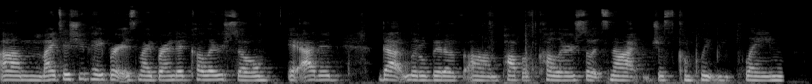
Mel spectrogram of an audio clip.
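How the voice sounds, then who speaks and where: A woman's medium-pitched voice at a moderate pace, monotone with flat intonation. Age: 20s. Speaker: YouTuber and small boutique owner. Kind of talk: casual tutorial vlog. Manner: casual with frequent filler words. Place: home room. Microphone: phone near.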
